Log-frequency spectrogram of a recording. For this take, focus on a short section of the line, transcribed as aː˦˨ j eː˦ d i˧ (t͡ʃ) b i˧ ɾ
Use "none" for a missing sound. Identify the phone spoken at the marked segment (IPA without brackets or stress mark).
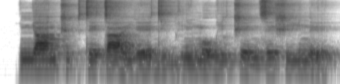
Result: none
